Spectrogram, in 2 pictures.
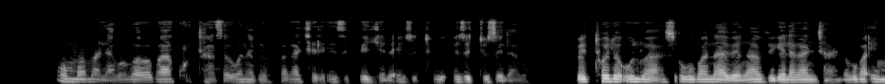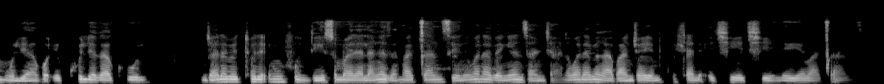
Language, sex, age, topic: North Ndebele, male, 36-49, health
